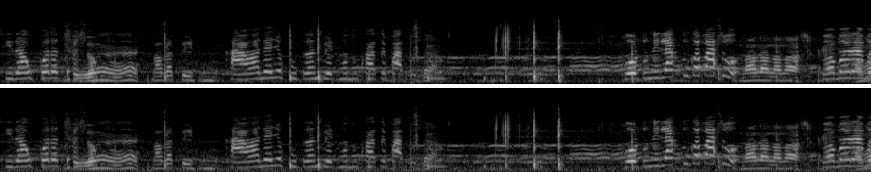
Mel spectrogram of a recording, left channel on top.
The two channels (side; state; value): right; noise; rumble, 25 dB below the sound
